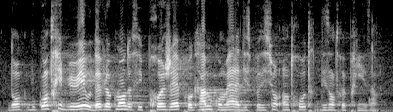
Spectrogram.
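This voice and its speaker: A woman's medium-pitched voice at a fairly quick pace, with hardly any pauses, fairly even intonation, big swings in loudness and noticeable background noise. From Switzerland, Fribourg. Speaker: health promotion foundation representative. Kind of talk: presentation talk.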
